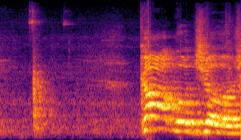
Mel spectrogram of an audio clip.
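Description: Speech only: a man preaching into a microphone, resuming after a short pause about one and a half seconds in. A short sharp sound comes about a third of a second in.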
